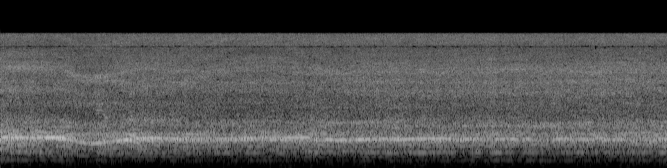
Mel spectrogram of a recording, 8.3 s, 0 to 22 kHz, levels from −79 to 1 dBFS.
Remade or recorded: recorded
